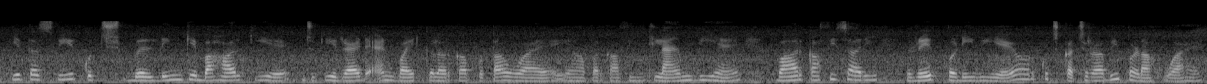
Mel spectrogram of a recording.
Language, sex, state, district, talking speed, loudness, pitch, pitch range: Hindi, female, Jharkhand, Jamtara, 190 wpm, -26 LUFS, 180 Hz, 165-195 Hz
